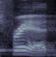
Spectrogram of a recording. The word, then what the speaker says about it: Fred: Well, my name is Fred, and if you don't know how to spell it, it's F-Red, F-R-E-D, and we're glad to be with you today.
